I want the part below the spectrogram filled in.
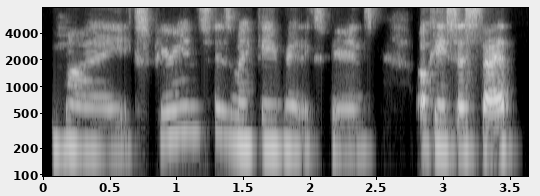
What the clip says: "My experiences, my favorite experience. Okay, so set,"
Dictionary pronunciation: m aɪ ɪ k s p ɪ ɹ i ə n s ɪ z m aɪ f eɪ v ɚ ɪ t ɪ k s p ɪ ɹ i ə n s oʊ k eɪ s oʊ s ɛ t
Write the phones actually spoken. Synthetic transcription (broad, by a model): m aɪ ɪ k s p ɪ ɹ i ə n s ɪ z m aɪ f eɪ v ɚ ɪ t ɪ k s p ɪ ɹ i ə n s oʊ k eɪ s oʊ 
